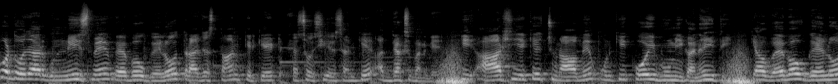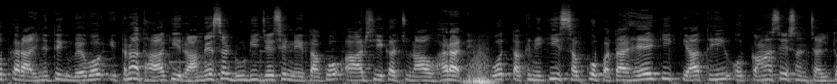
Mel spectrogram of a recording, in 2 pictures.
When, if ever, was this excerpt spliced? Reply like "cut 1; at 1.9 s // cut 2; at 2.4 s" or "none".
cut 1; at 4.6 s // cut 2; at 7.3 s // cut 3; at 13.3 s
